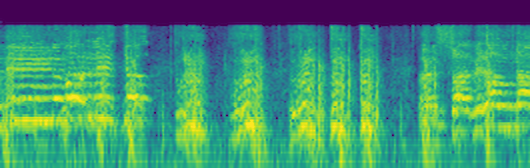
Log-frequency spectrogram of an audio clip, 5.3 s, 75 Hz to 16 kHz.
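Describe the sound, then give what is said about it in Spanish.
Loud, rowdy group singing and shouting in uneven bursts, with drawn-out bellowed notes at the start and end and choppy yelling between, a boisterous racket heard at 4:28 in the morning at the Great Northern Hotel. “Acaban de despertarme con un estrépito de mil diablos con una canción que seguramente podrá escuchar.”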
